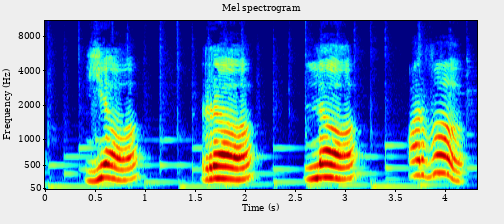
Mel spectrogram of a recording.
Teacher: जिन व्यंजनों का उच्चारण स्वर और व्यंजनों के मध्य होता है उन्हें अंतस्थ व्यंजन कहा जाता है। ऐसे व्यंजनों के उच्चारण में जीभ मुख से किसी भी भाग को पूर्णतः स्पर्श नहीं कर पाती है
